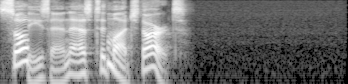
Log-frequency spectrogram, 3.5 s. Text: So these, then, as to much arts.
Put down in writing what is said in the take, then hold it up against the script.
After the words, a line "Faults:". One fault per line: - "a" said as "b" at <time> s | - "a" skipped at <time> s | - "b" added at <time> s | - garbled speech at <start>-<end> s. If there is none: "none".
So these, then, as to much arts.
Faults:
none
